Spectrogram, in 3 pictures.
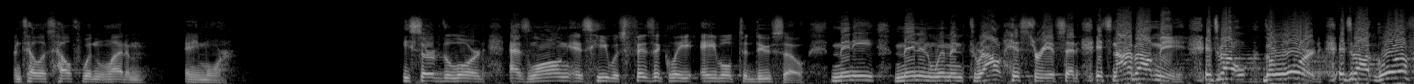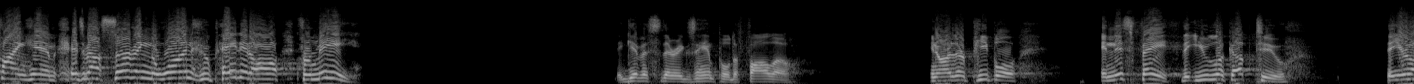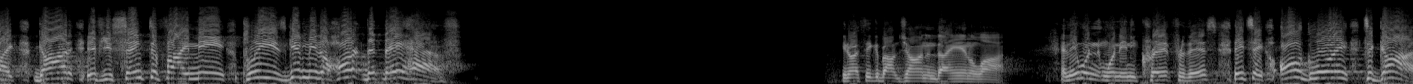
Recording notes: Sermon preached on 12-1-19 at Christian Fellowship Church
